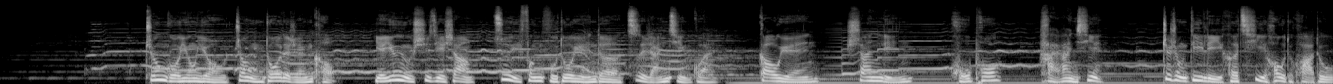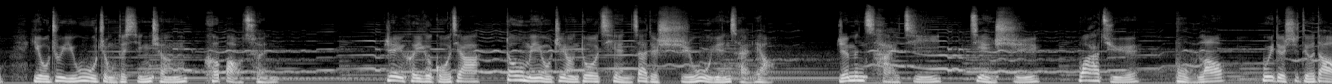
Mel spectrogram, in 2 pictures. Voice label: Narrative Chinese

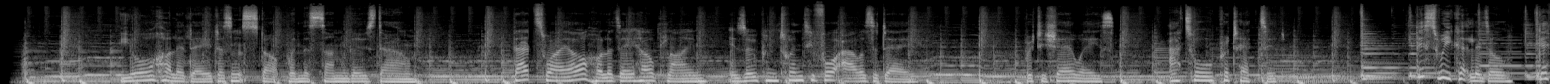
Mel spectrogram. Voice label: Commercial

